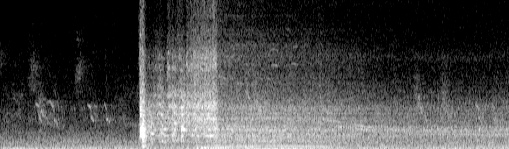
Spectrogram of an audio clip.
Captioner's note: engine revving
